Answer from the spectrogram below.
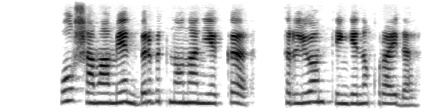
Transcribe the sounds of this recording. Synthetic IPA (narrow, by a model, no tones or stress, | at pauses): wolˠʃɑmɑme̞nbɪɾbʏt̪ɪnwo̞nːɑne̞kʲɪ | t̪rʲlʲio̞nt̪ʰe̞ŋɡʲe̞nɪqʰʊɾɑjd̪ə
